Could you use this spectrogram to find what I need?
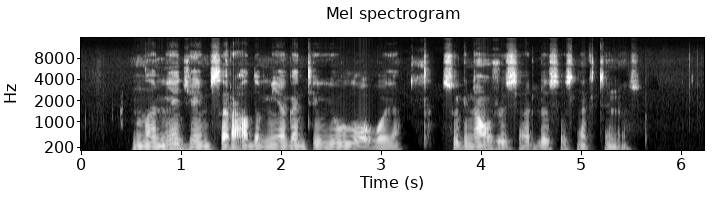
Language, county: Lithuanian, Tauragė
